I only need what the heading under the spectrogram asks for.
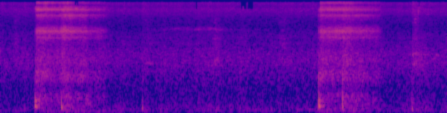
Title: Cat snoring and sleeping deeply harmonious sounds 💚🌙🐾❤️🔊💛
